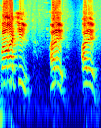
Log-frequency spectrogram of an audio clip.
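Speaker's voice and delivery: loud cheering call; excited esports caster. Real, not acted. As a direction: cheer the team on loudly. Caster cheering the final kills.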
